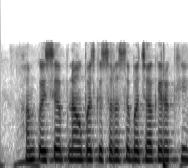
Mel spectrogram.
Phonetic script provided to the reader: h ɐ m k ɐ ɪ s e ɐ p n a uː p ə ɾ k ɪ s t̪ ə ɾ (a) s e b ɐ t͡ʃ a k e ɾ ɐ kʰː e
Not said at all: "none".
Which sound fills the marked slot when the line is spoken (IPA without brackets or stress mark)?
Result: ə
